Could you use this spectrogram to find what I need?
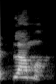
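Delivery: प्लम्बर said as प्लमर, no B; correct pronunciation. Shown as a demonstration. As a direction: drop the B in प्लम्बर. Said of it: "बी silent है". (सही उच्चारण, प्लम्बर में B मूक)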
